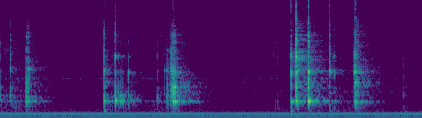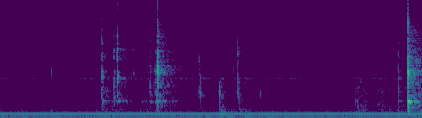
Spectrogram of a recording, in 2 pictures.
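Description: A spoon scrapes and clinks against a glass jar.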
